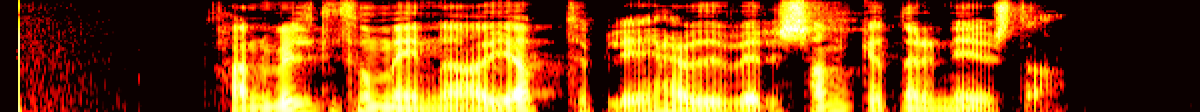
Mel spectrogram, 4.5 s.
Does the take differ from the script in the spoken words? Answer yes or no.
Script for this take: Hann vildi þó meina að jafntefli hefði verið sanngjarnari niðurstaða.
no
